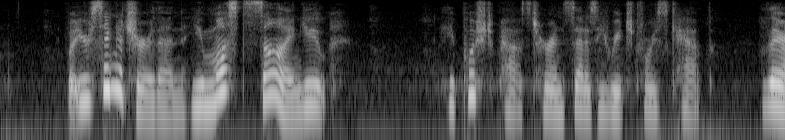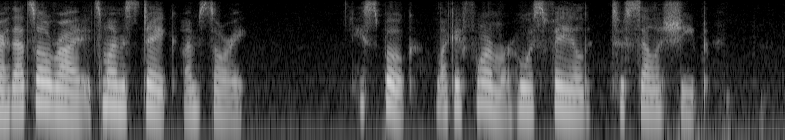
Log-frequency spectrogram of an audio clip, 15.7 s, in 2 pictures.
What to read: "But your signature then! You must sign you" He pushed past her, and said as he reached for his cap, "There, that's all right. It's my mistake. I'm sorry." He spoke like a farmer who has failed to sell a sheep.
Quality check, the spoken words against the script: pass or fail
pass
